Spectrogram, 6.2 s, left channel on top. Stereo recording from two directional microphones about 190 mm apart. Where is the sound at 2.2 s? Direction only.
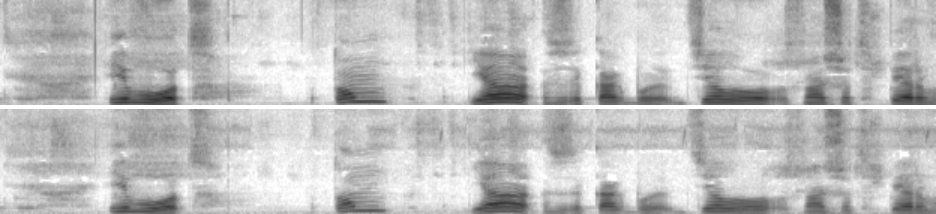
30° left (ahead or behind).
